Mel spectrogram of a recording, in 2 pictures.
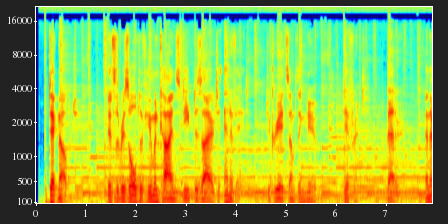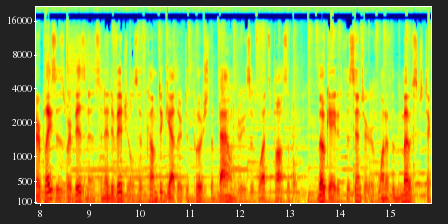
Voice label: with music; voice over demo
